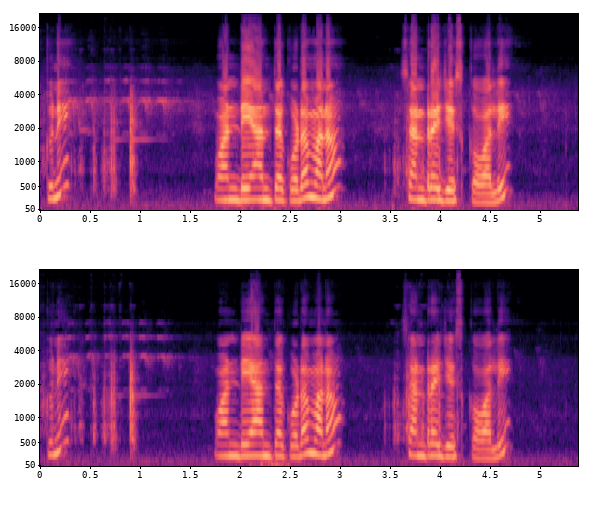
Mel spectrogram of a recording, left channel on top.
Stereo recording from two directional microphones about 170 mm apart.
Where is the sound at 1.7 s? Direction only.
15° left (ahead or behind).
